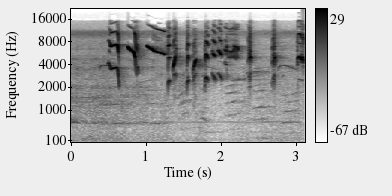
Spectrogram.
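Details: Oriental magpie-robin (kacer) training song for songbirds: clear whistled downslurs and a sliding note, then a quick series of short sharp chips and buzzy notes, with faint background hum.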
